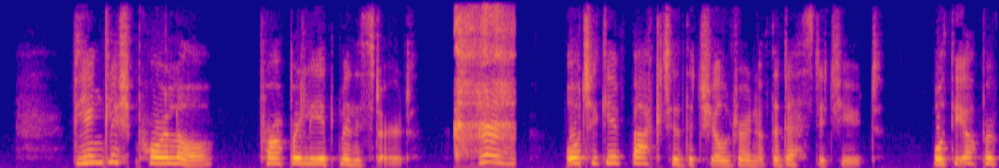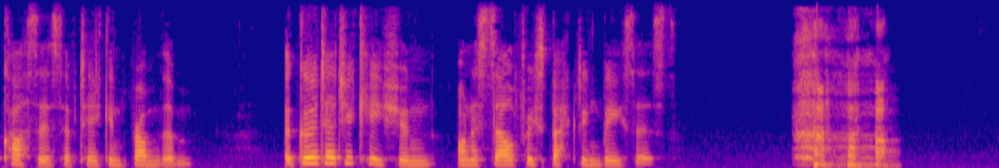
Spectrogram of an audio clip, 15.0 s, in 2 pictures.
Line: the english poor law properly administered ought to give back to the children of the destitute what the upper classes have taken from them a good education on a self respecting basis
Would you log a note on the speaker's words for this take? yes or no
no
